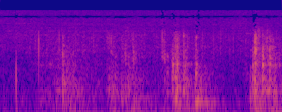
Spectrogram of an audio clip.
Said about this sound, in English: We'd better close this door again, Kolo.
